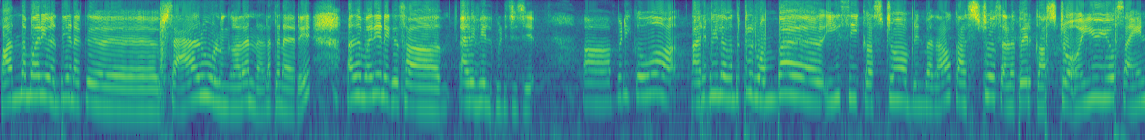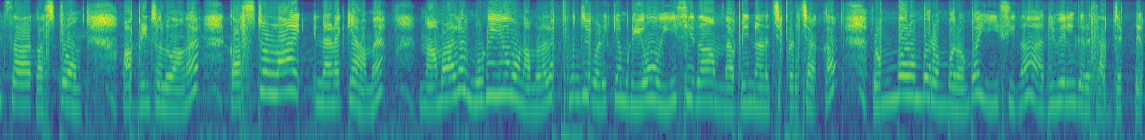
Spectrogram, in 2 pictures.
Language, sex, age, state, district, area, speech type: Tamil, female, 18-30, Tamil Nadu, Tiruvarur, rural, spontaneous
